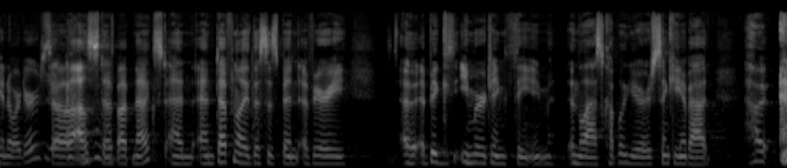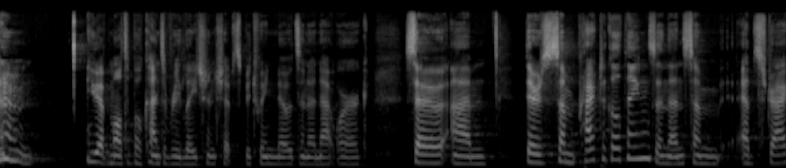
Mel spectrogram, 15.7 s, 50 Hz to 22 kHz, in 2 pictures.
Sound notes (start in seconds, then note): 0.5 laugh; 7.8 cough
